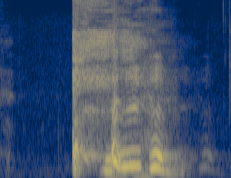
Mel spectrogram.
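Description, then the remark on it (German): A single harsh cough bursts out abruptly, then trails into a rough, gravelly throat clearing before falling quiet. No one speaks. “erkältet ist oder husten muss oder lachen muss.”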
